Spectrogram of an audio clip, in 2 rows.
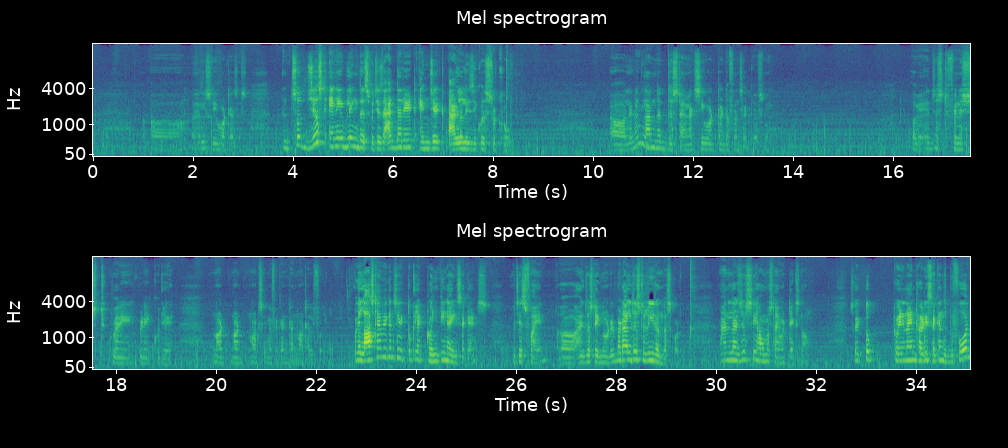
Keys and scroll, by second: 0.7 super+v, 2.3 BackSpace, 4.2 BackSpace, 8.2 shift+Return, 11.5 shift+Return, 29.5 shift+Return.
